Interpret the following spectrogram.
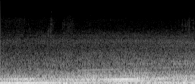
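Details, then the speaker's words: VW Golf 4 after exhaust repair, under acceleration: deep, even exhaust note rising smoothly as it pulls, no leaks, hissing, knocking or rattling, no longer noisy; normal, leak-free exhaust. "da, la tobă e totul în regulă, nu mai pierde pe nicăieri, nu mai fâsâie, nu mai nimic, nu mai e zgomotoasă, nu bate, nu troncăne."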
